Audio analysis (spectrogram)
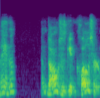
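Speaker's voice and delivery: ordinary talk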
